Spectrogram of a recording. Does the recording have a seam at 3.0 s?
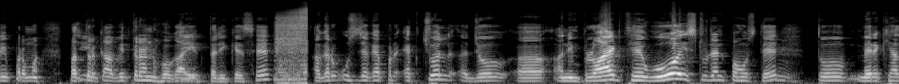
yes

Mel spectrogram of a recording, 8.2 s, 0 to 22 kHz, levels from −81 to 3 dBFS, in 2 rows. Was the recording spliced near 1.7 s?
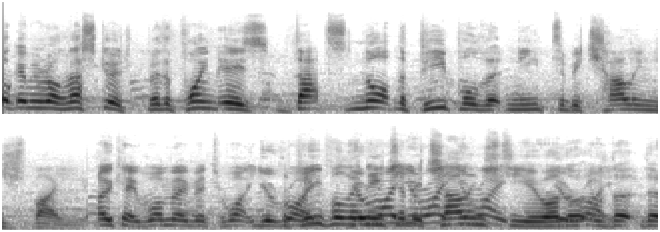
yes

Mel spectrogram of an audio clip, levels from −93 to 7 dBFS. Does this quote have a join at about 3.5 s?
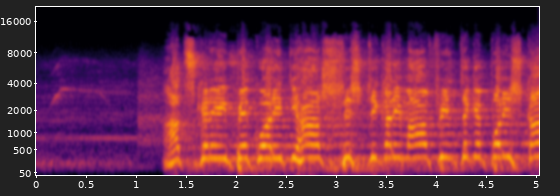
no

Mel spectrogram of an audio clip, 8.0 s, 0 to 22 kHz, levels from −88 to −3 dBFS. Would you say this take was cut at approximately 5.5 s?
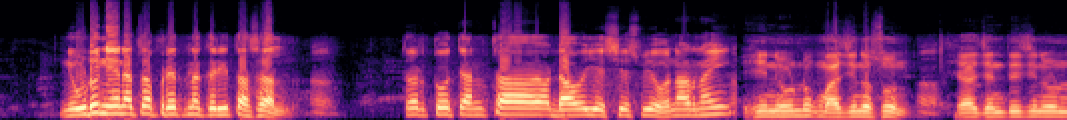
yes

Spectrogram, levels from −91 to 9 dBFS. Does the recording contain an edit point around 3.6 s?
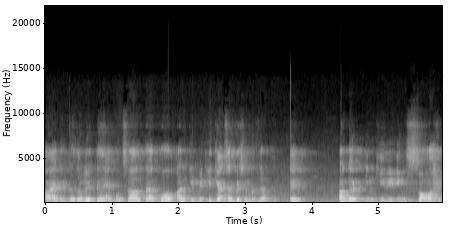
yes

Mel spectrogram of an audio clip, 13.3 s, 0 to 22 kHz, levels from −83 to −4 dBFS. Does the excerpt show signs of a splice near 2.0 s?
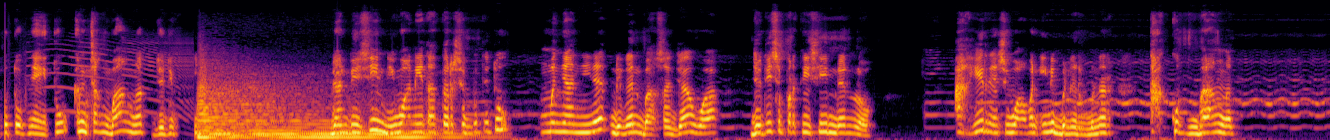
yes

